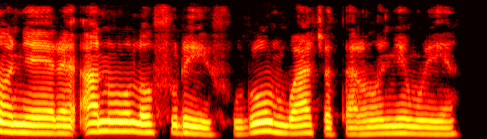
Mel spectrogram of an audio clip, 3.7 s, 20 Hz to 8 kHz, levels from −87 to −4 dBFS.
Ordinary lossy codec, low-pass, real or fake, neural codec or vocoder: none; none; fake; codec, 16 kHz, 4.8 kbps, FACodec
